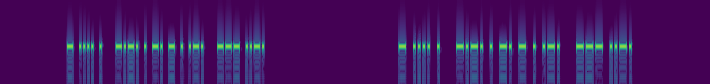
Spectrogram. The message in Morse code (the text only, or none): THE CENTER OF THE CENTER OF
